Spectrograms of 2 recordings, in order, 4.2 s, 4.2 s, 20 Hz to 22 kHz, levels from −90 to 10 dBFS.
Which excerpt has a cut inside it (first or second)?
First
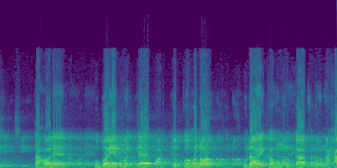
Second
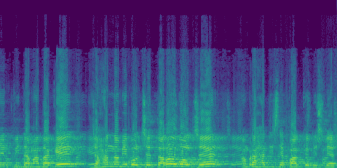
second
